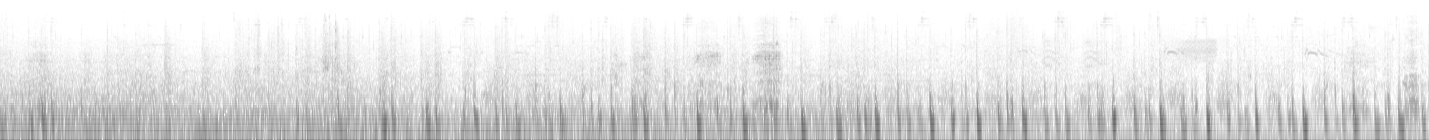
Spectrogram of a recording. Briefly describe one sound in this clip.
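Horse hooves thud rapidly on grass and dirt.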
